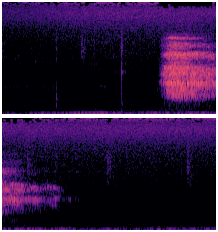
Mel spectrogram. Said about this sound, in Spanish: Voy a inhalar por la nariz. Y exhalar con un poco de sonido. Inhalo. Y me voy encontrando con la repetición de ese sonido que es el sonido de mi respiración.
